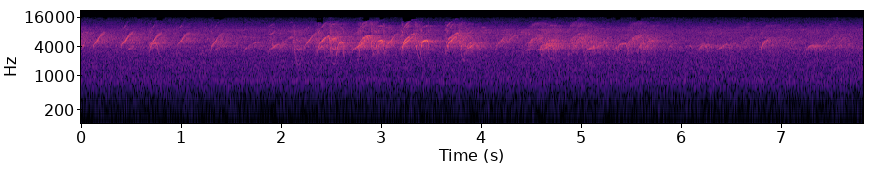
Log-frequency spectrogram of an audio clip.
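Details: Blue-and-white flycatcher (Cyanoptila cyanomelana) on 30 June 2014 at a favourite spot, singing high, thin, down-slurred notes repeated rapidly, about two per second, over a steady hiss of background noise.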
